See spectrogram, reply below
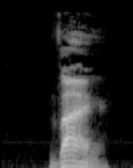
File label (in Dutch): "waar", Dutch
